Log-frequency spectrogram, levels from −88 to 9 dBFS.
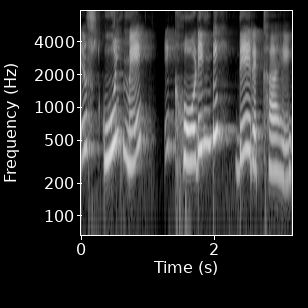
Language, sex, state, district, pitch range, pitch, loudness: Hindi, female, Bihar, Kishanganj, 295-425 Hz, 340 Hz, -15 LUFS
